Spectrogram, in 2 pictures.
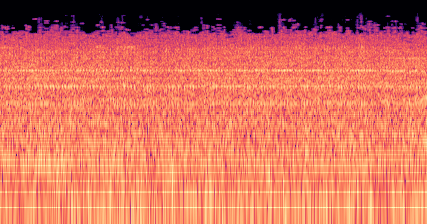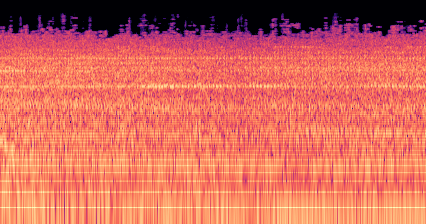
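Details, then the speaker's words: VW Tiguan running in Drive while someone pretends to pull away: a dense, oscillating rattling knock at the front that grows louder and seems internal to the engine. It comes from a worn Poly-V belt tensioner. "Esse barulho no motor, tá? Estamos aproximando aqui. Eu quero mostrar pra vocês ali de onde vem esse barulho, tá? O barulho que parece que é dentro do motor, mas não é."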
